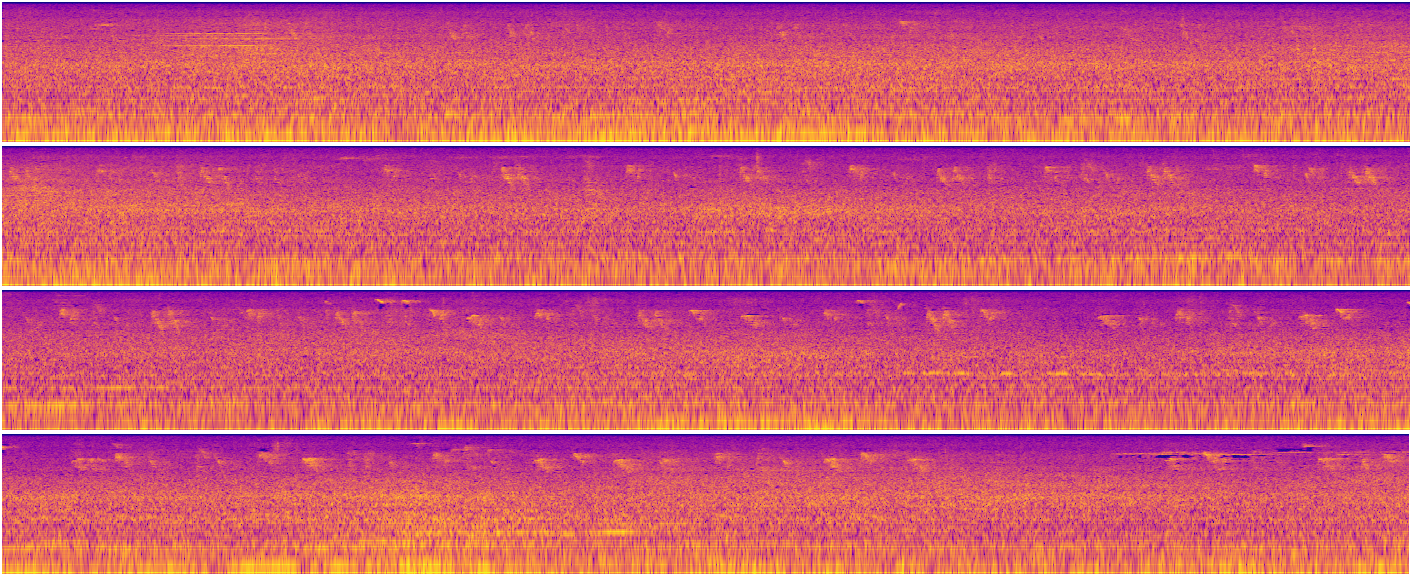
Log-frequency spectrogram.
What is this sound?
soundscape in front of Technical faculty in Rijeka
